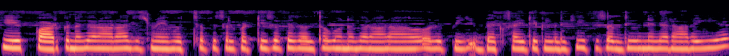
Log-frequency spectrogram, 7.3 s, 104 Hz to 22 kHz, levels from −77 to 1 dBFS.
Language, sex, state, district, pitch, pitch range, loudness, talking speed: Hindi, female, Bihar, Sitamarhi, 220 Hz, 215-230 Hz, -19 LUFS, 245 wpm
